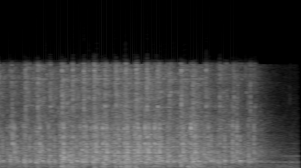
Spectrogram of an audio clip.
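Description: A sewing machine stitches rope into a fabric edge, its rapid, even needle chatter running loud and close for over three seconds before winding down at the end.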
